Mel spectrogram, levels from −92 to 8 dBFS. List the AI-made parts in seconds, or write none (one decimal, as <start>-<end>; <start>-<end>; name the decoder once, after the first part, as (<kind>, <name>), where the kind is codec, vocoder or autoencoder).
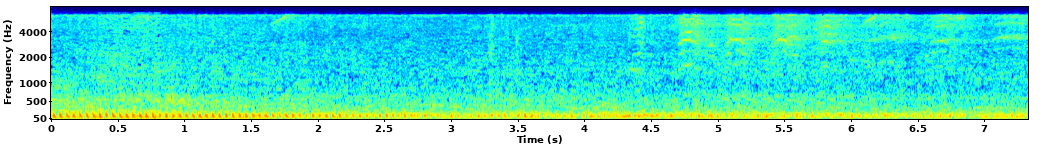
2.6-5.6 (vocoder, BigVGAN v2)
